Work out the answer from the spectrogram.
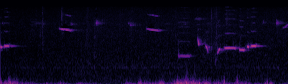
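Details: Munchique wood wren, a Colombian endemic, recorded in Tatamá Natural Park in the Western Cordillera. Its song is a short series of clear, whistled notes that rise and fall, with a few faint high chips, over a rumbling low background.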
